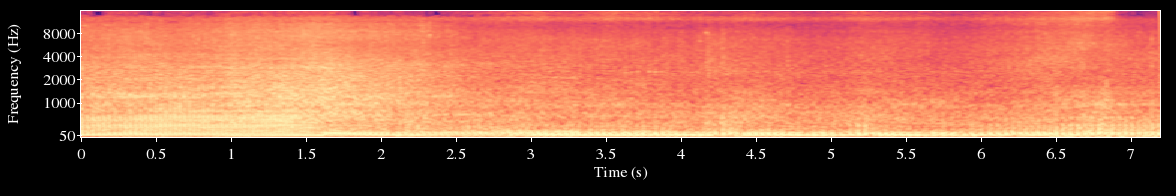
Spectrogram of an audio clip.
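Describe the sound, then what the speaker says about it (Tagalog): A motor tricycle's engine rumbles close by, revving with a steady throaty drone and a clattering low-end pulse throughout. "Ayan pala yung tricycle"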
